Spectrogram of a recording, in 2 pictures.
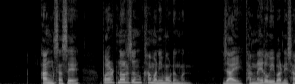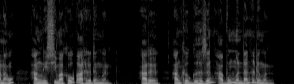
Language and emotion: Bodo, happy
